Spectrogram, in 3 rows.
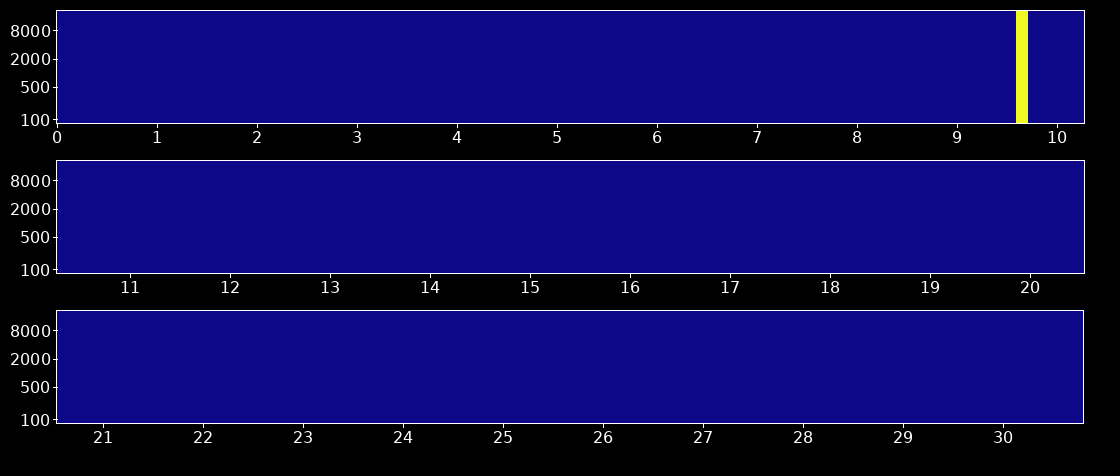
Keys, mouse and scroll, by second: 1.6 click, 3.3 ctrl+j, 4.2 shift+l, 5.3 b, 5.8 KP_Divide, 5.9 scroll up 9, 6.2 scroll down 1, 6.3-6.8 middle drag, 6.8 scroll down 1, 6.9-7.4 middle drag, 7.4 click, 7.6 scroll up 3, 8.0 shift+middle click, 8.2 h, 8.4 scroll down 2, 8.6-8.9 middle drag, 8.9 drag, 9.2 h, 9.3 middle drag, 9.5 scroll up 1, 9.6 middle drag, 9.8 click, 10.0 shift+l, 10.5 h, 10.6 scroll down 1, 10.7-11.3 scroll up 3, 10.7 middle drag, 11.0 middle drag, 11.1 click, 11.3-11.6 shift+middle drag, 11.6 shift+click, 11.7-12.0 scroll down 2, 12.0 h, 12.1-12.5 middle drag, 12.5 click, 12.7 h, 12.8 middle drag, 13.0 scroll down 1, 13.1 click, 13.3 h, 13.3-14.2 middle drag, 14.2 scroll up 10, 14.5 drag, 14.7-17.4 typing, 14.8 middle drag, 14.9-15.3 scroll down 9, 15.1 middle click, 15.3 click, 15.7 click, 15.9 middle click, 16.1 scroll down 2, 16.2 shift+middle click, 16.3 scroll up 2, 16.4 click, 16.7 click, 16.8 middle click, 17.2 ctrl+j, 17.8 KP_Divide, 18.3 shift+click, 19.1 ctrl+c, 19.9 click, 20.2 u, 20.6 click, 21.1 KP_Divide, 21.3 middle drag, 21.5 scroll up 4, 21.8 Tab, 22.1 middle click, 22.3 3, 22.4 click, 23.2 scroll up 1, 23.4 shift+click, 24.2 ctrl+l, 24.5 shift+middle click, 24.7 p, 25.3 middle click, 25.4 Tab, 25.6 Tab, 25.7 Tab, 25.8 click, 25.9 Tab, 26.0 a, 26.2 alt+j, 26.4 KP_0, 26.6 scroll up 2, 26.7 shift+middle click, 26.9 Tab, 27.1 shift+middle click, 27.3 KP_Divide, 27.5-27.8 scroll up 4, 27.8 shift+middle drag, 28.0 shift+click, 28.2 ctrl+c, 28.8 click, 29.7 scroll down 1, 30.0 KP_0, 30.1 KP_0, 30.4 Home, 30.7-30.8 drag.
